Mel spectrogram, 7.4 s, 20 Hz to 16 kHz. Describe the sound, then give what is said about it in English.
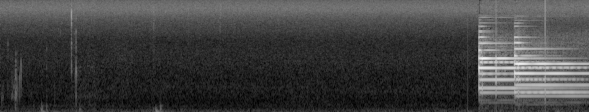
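A loud two-tone doorbell chime rings about 18 inches from the listener inside a tiny car, after several seconds of near silence with a few faint clicks and taps, its bright ringing tones sustaining to the end. “My doorbell is so loud because I'm in this tiny car and it's like literally...”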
